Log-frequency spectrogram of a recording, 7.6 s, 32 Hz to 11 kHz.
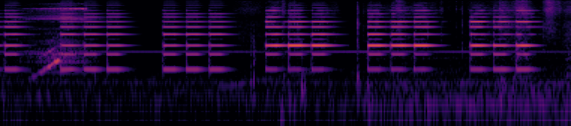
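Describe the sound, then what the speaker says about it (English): A Ferrari 296 GTB sounds a series of loud electronic startup chimes, repeated tonal beeps in clustered groups, heard alone inside the cabin. "those chimes are loud"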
